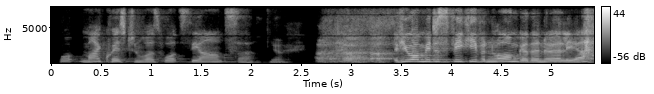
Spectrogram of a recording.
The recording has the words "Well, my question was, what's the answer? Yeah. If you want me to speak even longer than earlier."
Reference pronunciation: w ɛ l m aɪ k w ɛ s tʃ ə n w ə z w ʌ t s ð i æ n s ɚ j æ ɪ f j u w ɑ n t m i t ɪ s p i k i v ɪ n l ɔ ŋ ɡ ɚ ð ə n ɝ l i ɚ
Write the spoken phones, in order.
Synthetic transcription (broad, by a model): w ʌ m aɪ k w ɛ s tʃ ə n w ə z w ʌ t s ð i æ n s ɚ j ɪ f j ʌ w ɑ n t m i t ɪ s p i k i v ɪ n l ɔ ŋ ɡ ɚ ð ə n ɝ l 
